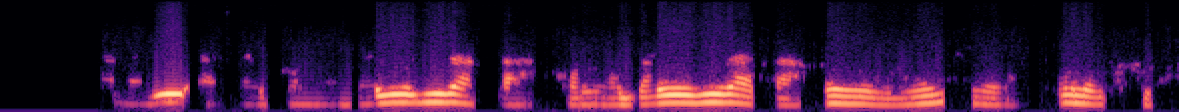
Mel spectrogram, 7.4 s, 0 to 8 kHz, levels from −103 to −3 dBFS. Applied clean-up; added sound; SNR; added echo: none; none; none; none.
